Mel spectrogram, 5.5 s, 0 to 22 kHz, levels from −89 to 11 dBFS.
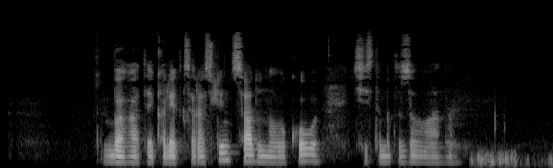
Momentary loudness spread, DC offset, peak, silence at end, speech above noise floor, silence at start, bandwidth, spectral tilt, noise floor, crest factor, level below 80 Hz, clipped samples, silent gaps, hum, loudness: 20 LU; under 0.1%; -8 dBFS; 0.35 s; 44 dB; 1.05 s; 11 kHz; -5 dB/octave; -76 dBFS; 26 dB; -66 dBFS; under 0.1%; none; none; -31 LUFS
